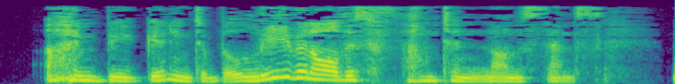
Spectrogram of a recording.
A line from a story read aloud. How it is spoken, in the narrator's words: Mancini grumbled nastily, having partially recovered from his shock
